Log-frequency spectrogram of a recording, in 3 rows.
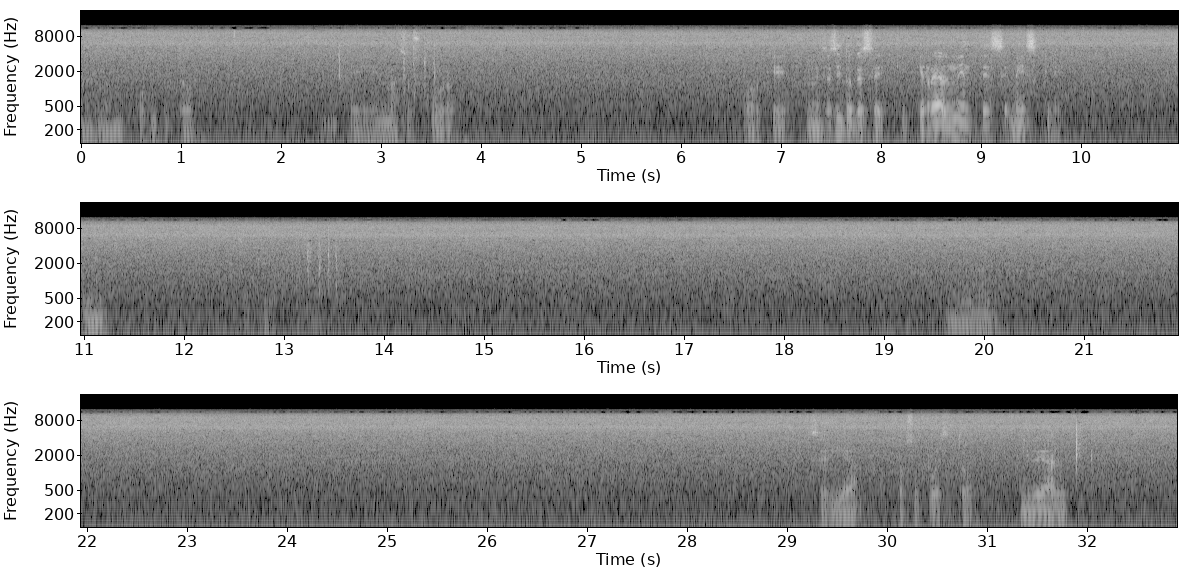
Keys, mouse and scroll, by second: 0.3 click, 1.0 click, 2.6 d, 4.0 click, 4.0 f, 6.6 click, 8.0 click, 10.0 click, 11.2 click, 11.6 click, 12.5 click, 13.3 f, 13.8-20.2 drag, 21.8-22.8 drag, 23.0 click, 24.4-26.2 drag, 29.0 click, 29.7 click, 30.4 click, 31.2 click, 32.0 d, 32.6 click.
